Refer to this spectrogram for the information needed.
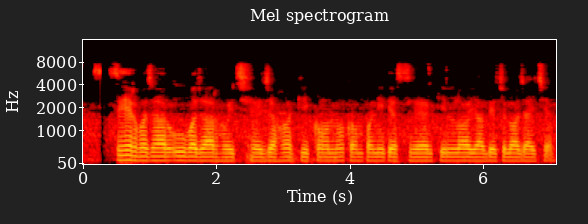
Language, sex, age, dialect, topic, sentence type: Maithili, male, 25-30, Angika, banking, statement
